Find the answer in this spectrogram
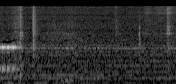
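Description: Cisco IP phone ringing for an incoming call, a fast-pulsing two-tone ring that cuts off about a fifth of a second in. A single faint click follows, then only a low hum.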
